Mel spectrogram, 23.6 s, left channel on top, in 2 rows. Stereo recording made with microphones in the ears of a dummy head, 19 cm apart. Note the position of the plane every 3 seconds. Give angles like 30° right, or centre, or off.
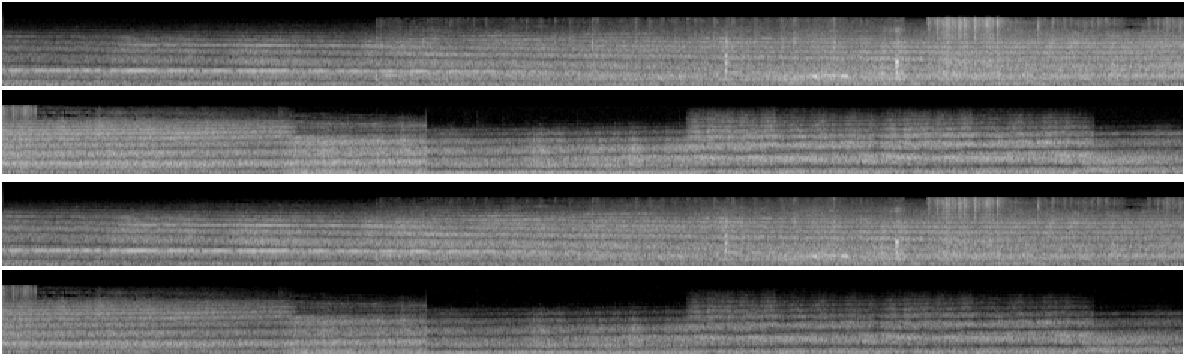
40° right, 30° right, 10° right, 10° left, 30° left, 40° left, 50° left, 60° left.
